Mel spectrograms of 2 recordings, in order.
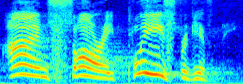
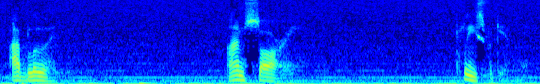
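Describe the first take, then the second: First: Slowed right down, each word weighed, a touch louder; a heartfelt apology, drawn out and deliberate; slow sincere apology. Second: Much softer, trailing to a near whisper on the last words; a soft, humbled apology fading out; hushed apology. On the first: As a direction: plead for forgiveness, slow and earnest. Pastor voices a husband apologizing. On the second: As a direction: confess it quietly, almost breathless. Pastor voices an apology to mate. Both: Acted.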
